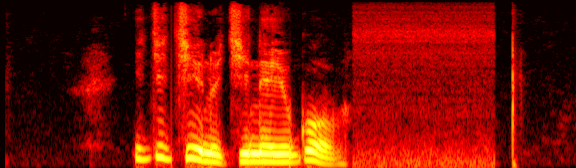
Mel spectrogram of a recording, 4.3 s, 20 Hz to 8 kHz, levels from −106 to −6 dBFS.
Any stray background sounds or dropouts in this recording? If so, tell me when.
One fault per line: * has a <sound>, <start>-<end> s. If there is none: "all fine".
all fine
